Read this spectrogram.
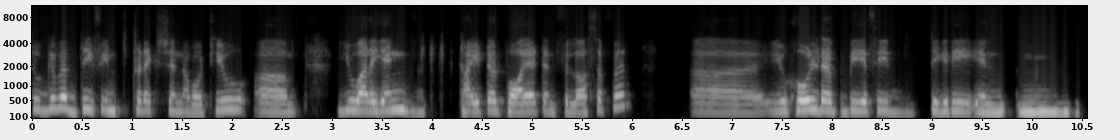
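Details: Stammering in an adult woman who stammers and also has hearing loss.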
